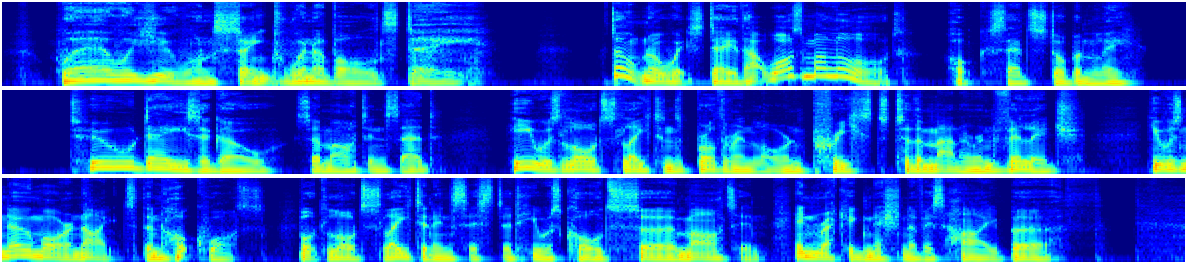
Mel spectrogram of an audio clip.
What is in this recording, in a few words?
Audiobook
